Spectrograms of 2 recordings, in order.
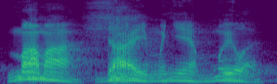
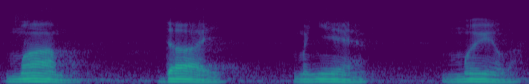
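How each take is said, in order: First: The voice is strained and pushed from the throat. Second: The voice is supported by breath from the belly. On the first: The speaker calls it wrong. "Задача сказать не связками, не джигурдовский стайл" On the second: The speaker calls it right. "задача говорить с животом"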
